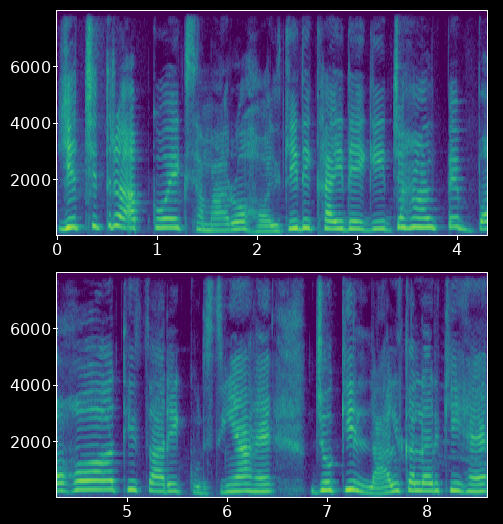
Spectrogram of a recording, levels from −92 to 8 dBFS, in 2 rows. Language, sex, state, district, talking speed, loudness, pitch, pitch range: Hindi, female, Jharkhand, Sahebganj, 145 wpm, -18 LUFS, 270 Hz, 245-310 Hz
